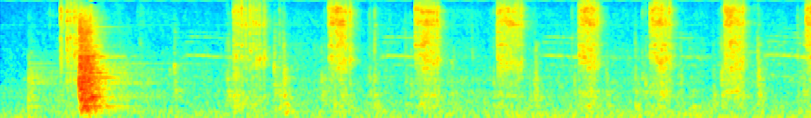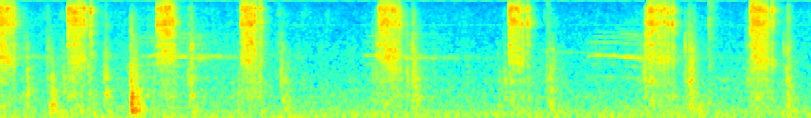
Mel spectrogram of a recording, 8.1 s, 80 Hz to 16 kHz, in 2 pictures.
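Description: Hand ratchet clicking in a steady run of short strokes, about two to three clicks a second, as bolts are run up on the water pump housing of an Evinrude 225 outboard's lower unit.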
